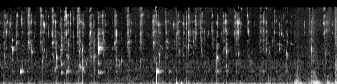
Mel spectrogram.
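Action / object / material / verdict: shake / glass jar with water and metal lid / glass / none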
